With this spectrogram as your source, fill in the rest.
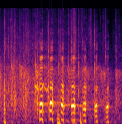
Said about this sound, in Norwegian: Jeg lagde en applaus for deg. Ja, det flaut.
